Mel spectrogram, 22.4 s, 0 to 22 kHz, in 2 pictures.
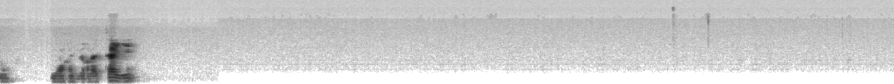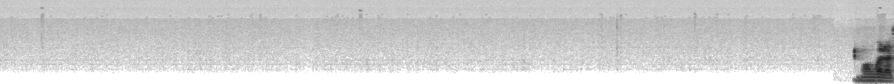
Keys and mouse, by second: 1.4-3.0 drag, 3.3-3.6 drag, 3.9-4.2 drag, 4.2 middle drag, 4.5-5.8 drag, 5.8-6.4 middle drag, 6.4-6.9 drag, 6.9-8.9 middle drag, 8.9 drag, 9.2-9.5 middle drag, 9.5 drag, 9.8 middle drag, 10.0 click, 10.2 middle click, 10.7 drag, 10.9-11.9 middle drag, 11.6 f, 11.9-12.6 drag, 12.6 middle drag, 12.7-13.1 drag, 13.1 middle drag, 13.4 click, 13.7 middle drag, 13.9 click, 14.1 middle click, 16.0 click, 16.8 middle click, 17.0 click, 17.7 middle click, 18.1 click, 18.5-19.9 ctrl+middle drag, 19.7 click.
